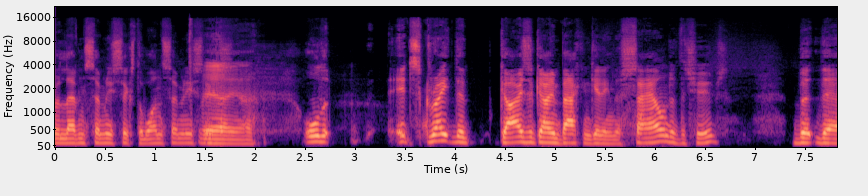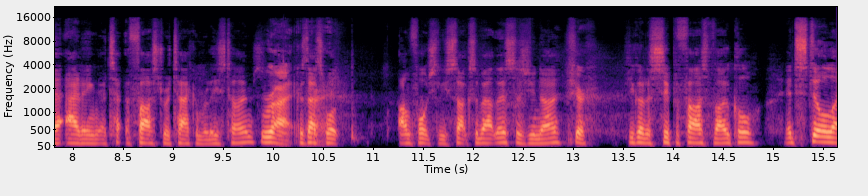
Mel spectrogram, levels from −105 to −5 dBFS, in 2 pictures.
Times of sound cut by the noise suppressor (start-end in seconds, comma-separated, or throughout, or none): none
